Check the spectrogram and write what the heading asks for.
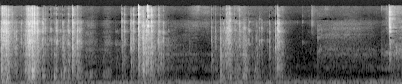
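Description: Wooden colored pencils clicking and clattering against one another as they are handled and sorted through, a scattering of light clicks, the sharpest near the start and about a second and a half in.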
